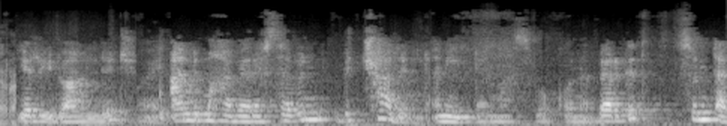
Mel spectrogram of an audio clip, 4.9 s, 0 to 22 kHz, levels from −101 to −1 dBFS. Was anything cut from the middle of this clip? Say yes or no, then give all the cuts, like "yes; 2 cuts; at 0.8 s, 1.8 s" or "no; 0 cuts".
yes; 2 cuts; at 0.9 s, 2.8 s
